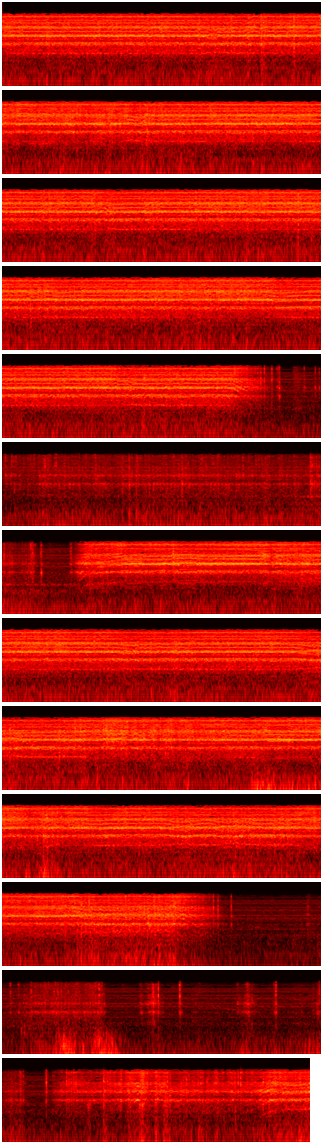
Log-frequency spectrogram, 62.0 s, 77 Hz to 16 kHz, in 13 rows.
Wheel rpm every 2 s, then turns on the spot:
160, 160, 160, 160, 160, 160, 160, 160, 160, 160, 160, 70, 10, 20, 20, 130, 160, 160, 160, 160, 160, 160, 160, 160, 160, 60, 10, 10, 0, 60, 100.
24-30 50-54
